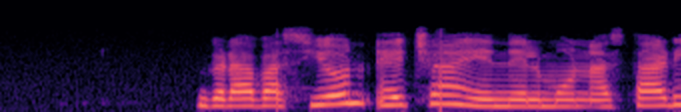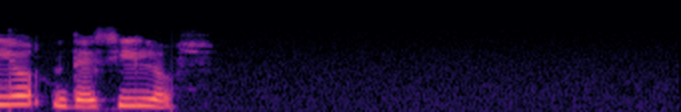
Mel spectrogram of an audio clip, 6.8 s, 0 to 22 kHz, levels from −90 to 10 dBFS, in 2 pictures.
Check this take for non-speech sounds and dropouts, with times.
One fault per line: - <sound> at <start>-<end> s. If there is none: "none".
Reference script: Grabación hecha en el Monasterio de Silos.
none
